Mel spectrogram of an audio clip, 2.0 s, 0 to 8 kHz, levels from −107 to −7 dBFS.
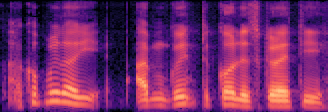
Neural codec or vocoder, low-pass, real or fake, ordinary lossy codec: codec, 16 kHz, 0.9 kbps, LongCat-Audio-Codec; none; fake; none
